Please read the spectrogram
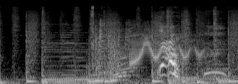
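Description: Background music, a light plucked-string tune with a steady beat. In the second half a wavering tone glides up and down over it.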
